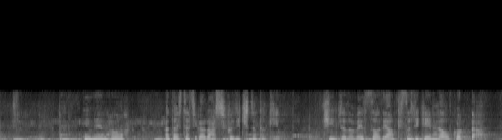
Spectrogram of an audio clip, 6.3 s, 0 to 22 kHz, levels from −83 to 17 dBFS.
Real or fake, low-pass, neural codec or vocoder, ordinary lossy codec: fake; none; codec, 16 kHz, 2 kbps, X-Codec, HuBERT features, trained on LibriSpeech; none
